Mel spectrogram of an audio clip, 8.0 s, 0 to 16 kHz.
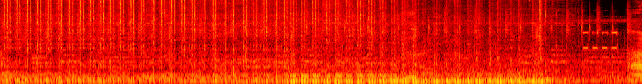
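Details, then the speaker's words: Turbo B-series GSR Honda Civic EK hatch on first start, cam timing checked OK and fuel pressure lowered from about 80 psi: fast, loud, lumpy idle with stumbling pulses, not firing on cylinders 3 and 4; a faulty ECU is suspected. "so it's not firing on cylinder 3 and four I'm about to go get this new light from Glen really quick and test that see if it flickers or anything if it doesn't then I think it might be this ECU"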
